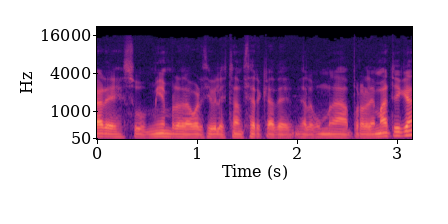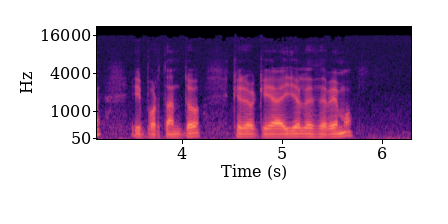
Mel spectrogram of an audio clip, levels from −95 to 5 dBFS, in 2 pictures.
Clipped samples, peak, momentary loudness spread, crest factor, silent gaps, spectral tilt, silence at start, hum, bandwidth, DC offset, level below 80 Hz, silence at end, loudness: under 0.1%; -6 dBFS; 8 LU; 20 dB; none; -6.5 dB/octave; 0 s; none; 16 kHz; under 0.1%; -56 dBFS; 0.2 s; -26 LUFS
